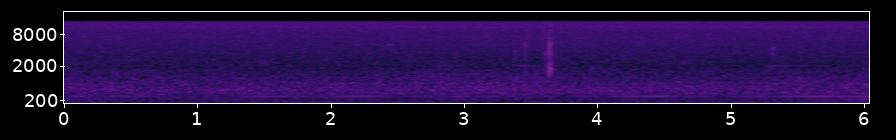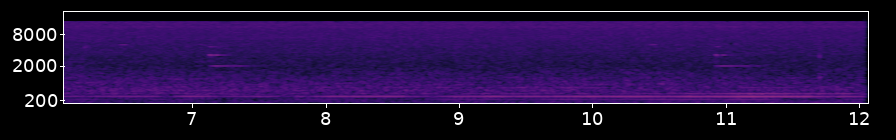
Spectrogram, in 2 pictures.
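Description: Faint, sustained chime-like tones that hold and shift slowly over a steady low hum, with one short click about four seconds in.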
